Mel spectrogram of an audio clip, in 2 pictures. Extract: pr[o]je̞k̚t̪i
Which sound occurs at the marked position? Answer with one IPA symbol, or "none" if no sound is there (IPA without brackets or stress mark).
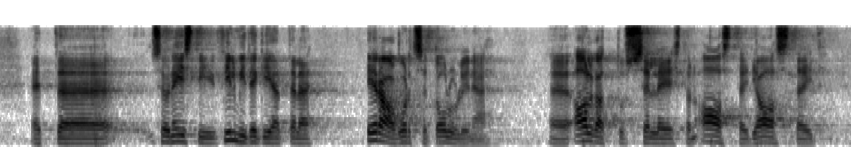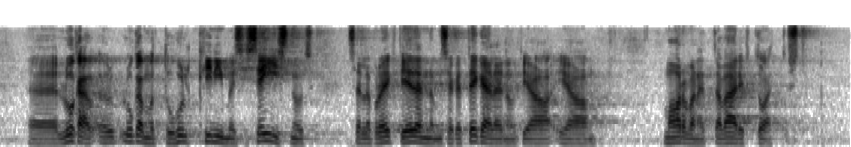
o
